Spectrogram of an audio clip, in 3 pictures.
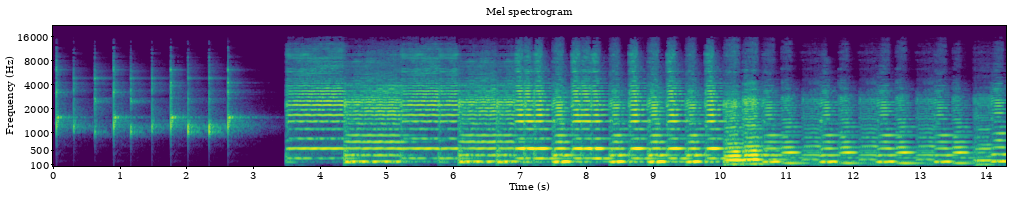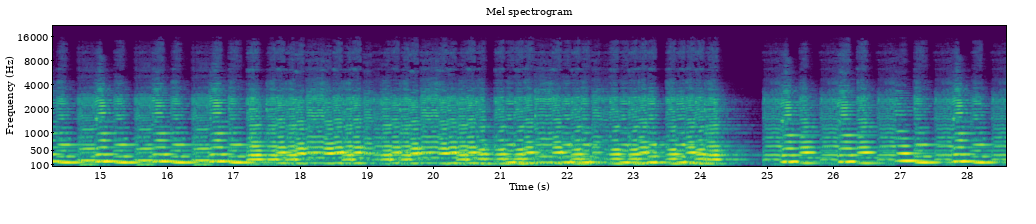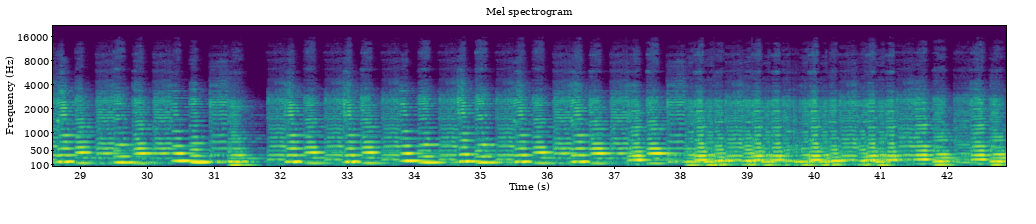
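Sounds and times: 
cello: 3.5 - 42.8
violin: 3.5 - 42.8.

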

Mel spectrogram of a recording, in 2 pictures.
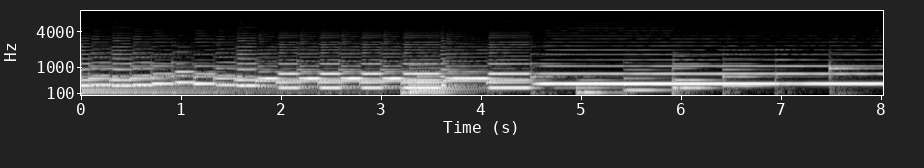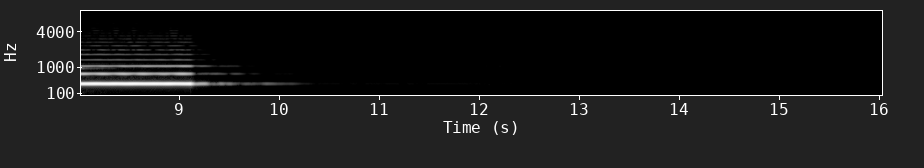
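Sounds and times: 
tenor saxophone: 0.0 - 9.4.

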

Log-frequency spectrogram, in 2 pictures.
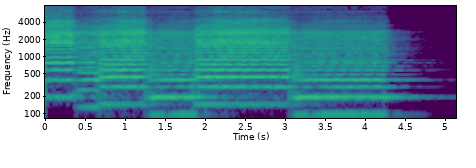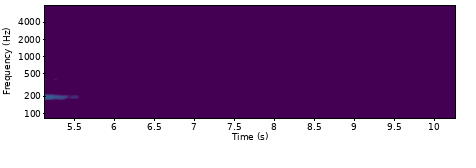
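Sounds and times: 
violin and cello duet playing an overture: 0.0 - 4.6.

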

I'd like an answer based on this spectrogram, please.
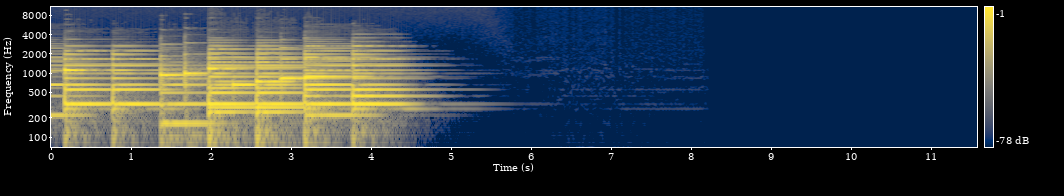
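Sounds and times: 
piano waltzes: 0.0 - 4.8.

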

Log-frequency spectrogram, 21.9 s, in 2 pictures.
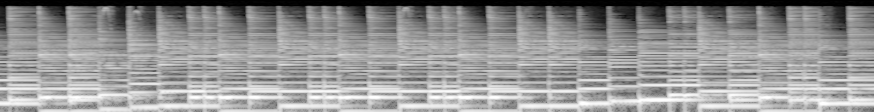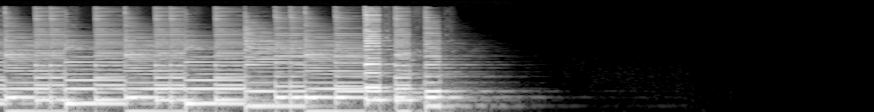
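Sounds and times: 
guitar duet: 0.0 - 17.1.

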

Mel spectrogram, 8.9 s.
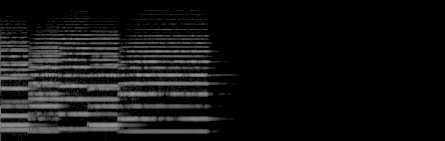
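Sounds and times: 
trumpet trio playing: 0.0 - 4.3.

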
